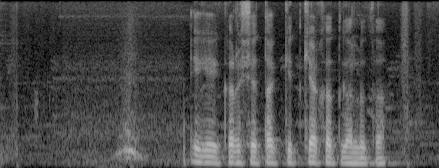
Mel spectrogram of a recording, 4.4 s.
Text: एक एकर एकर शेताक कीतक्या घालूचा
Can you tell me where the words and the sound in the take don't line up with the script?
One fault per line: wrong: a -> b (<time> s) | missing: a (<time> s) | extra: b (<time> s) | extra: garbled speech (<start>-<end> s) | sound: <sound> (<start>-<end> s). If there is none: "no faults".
sound: whoosh (0.8-1.5 s)
missing: एकर (2.4 s)
extra: खत (3.2 s)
